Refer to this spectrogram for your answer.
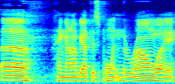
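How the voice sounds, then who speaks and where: A strong Southern US accent comes through on a very clean recording with a silent background. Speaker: guitar player. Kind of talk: casual talk to camera.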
